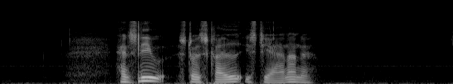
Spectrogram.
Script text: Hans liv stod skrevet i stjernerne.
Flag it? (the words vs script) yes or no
no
